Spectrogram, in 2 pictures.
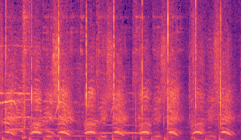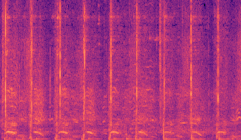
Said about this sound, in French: Et vous entendez la foule qui hurle contre cette personne qui représente tout ce qu'on déteste.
